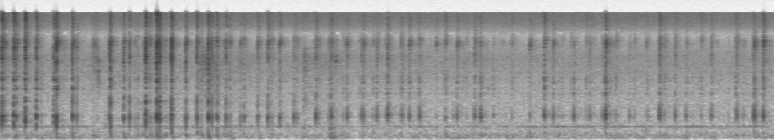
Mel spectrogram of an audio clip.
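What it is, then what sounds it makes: Plastic giant M&M container. A large, red, hollow plastic container shaped like an M&M is held up and tapped with fingernails and fingertips. A steady stream of quick, dry, hollow taps rings briefly around a mid-range tone over a faint, constant low hum.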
